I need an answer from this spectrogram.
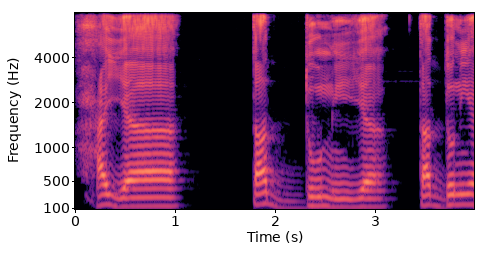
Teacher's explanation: حیات الدنیا، تد دنیا اس لیے پڑھ رہے ہیں کہ دال پر شد ہے، الف لام کو نہیں پڑھنا، بلکہ ہم نے سیدھا دال کو پڑھنا ہے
